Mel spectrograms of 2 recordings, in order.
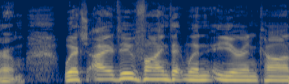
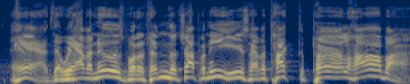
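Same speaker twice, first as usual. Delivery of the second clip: put-on old-timey mid-Atlantic accent, pitched up; 6 semitones higher than usual. Answering a question on how to do mid-atlantic accents, giving a mid-atlantic accent example. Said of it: "I believe that is what's considered to be a mid-Atlantic accent".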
